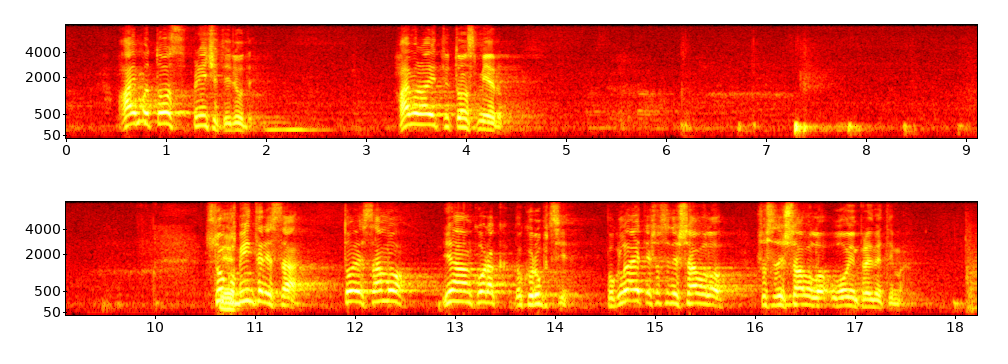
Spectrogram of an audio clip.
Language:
Croatian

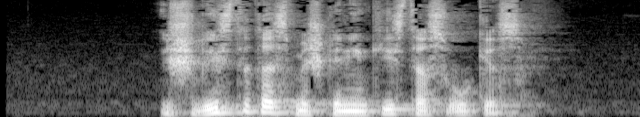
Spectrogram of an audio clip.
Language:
Lithuanian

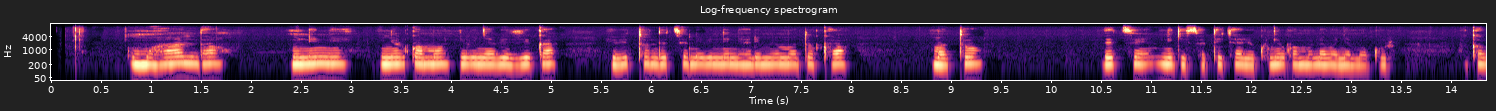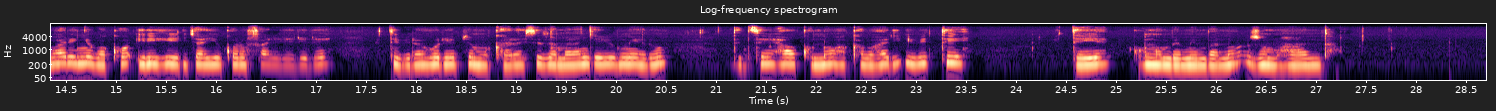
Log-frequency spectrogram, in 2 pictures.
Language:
Kinyarwanda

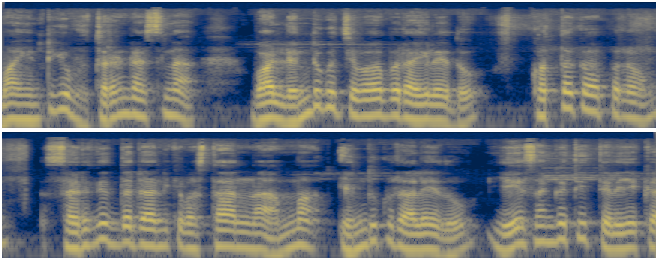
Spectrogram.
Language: Telugu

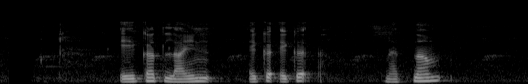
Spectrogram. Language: Sinhala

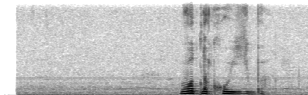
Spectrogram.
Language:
Russian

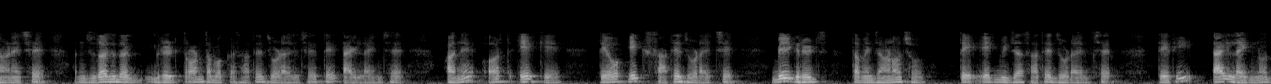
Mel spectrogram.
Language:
Gujarati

